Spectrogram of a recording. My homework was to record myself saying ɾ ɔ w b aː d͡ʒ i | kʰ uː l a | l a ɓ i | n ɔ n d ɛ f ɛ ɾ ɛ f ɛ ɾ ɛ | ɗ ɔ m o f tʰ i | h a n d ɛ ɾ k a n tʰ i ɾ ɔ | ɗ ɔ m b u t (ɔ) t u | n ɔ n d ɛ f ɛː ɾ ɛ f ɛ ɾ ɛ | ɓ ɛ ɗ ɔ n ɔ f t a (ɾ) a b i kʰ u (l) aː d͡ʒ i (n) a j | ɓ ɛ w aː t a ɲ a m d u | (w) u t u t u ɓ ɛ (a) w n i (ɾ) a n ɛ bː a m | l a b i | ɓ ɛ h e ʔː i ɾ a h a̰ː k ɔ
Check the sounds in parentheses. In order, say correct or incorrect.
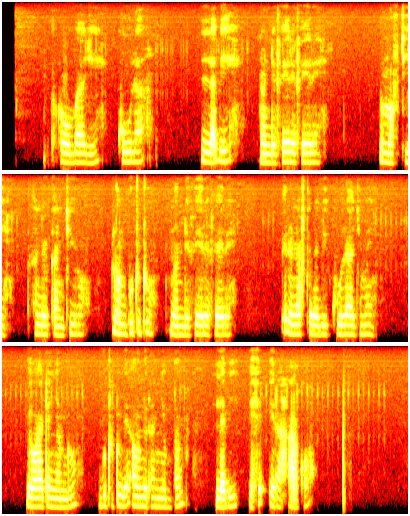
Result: incorrect: u, correct, correct, incorrect: m, incorrect: b, correct, correct

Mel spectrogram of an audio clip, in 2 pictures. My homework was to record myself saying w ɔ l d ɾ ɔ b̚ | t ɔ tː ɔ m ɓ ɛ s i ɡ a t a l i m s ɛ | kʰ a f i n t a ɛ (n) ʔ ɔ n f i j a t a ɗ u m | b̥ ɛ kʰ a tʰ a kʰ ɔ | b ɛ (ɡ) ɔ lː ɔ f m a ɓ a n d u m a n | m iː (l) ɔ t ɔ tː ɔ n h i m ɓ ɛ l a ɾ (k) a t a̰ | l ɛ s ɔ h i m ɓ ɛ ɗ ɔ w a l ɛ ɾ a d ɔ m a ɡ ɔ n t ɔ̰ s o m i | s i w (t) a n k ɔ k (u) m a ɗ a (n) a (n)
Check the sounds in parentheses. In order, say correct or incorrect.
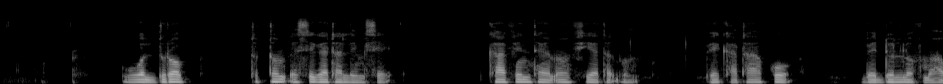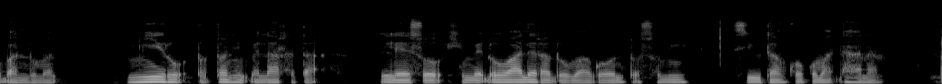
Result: correct, incorrect: d, incorrect: ɾ, incorrect: t, correct, incorrect: ɔ, correct, correct

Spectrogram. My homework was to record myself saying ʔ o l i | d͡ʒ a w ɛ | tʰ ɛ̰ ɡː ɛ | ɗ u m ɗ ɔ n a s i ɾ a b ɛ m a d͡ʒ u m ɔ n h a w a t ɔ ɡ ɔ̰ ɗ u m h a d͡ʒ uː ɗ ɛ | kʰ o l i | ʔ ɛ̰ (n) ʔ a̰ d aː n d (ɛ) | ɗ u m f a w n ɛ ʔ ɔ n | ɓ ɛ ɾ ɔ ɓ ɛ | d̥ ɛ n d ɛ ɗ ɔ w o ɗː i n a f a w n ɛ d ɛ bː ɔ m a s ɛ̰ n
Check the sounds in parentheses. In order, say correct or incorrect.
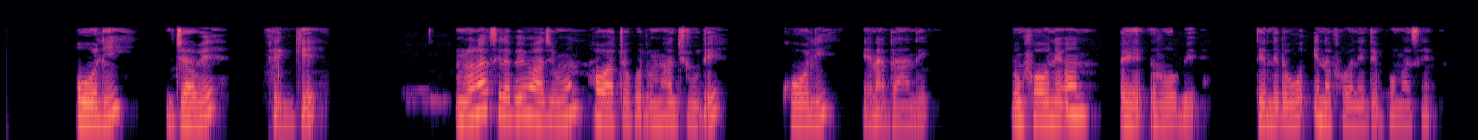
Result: correct, correct

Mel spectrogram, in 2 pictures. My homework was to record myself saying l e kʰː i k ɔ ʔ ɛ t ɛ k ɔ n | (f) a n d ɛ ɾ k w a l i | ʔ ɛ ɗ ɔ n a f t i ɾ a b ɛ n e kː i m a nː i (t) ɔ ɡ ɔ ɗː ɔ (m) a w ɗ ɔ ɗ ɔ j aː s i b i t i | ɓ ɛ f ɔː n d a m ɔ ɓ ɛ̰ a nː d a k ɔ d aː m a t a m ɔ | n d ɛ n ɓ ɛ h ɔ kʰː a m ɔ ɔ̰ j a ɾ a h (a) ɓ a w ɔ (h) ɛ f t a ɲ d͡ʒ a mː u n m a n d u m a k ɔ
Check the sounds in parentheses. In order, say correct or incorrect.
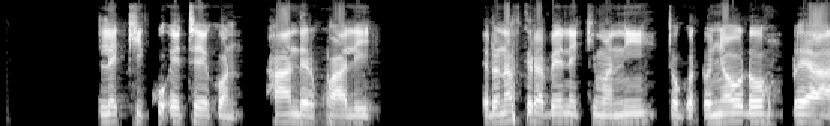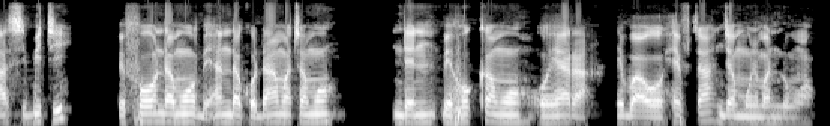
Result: incorrect: h, correct, incorrect: ɲ, incorrect: ɛ, correct

